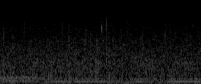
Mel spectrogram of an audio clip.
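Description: Rain in the video game Honkai Star Rail, a steady, soft patter of falling drops that holds evenly throughout and sits low in the mix, with a faint musical tone underneath.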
